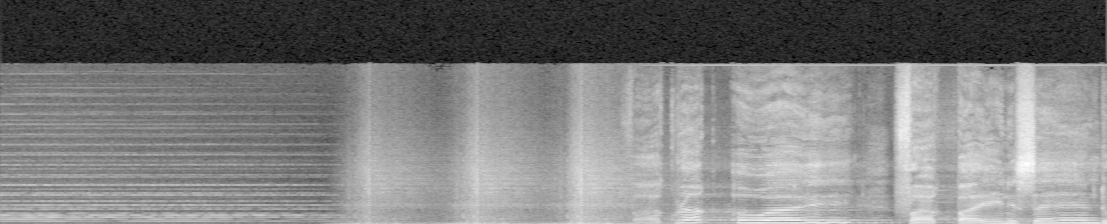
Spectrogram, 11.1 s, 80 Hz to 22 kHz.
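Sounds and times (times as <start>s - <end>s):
deep low rumble: 3.2s - 7.8s
whoosh: 3.2s - 7.9s.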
